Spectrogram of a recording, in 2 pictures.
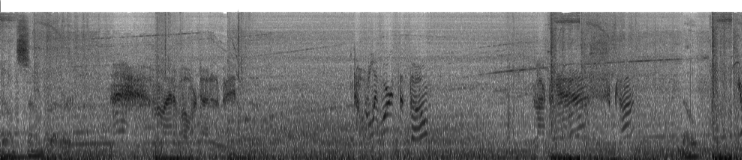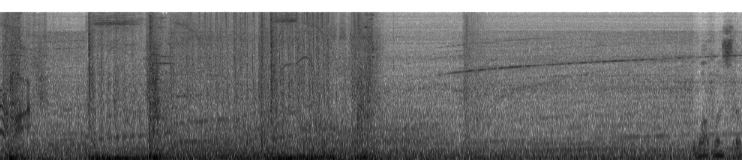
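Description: A racing engine roars steadily at high speed.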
